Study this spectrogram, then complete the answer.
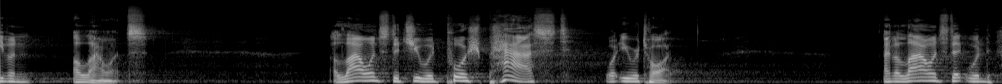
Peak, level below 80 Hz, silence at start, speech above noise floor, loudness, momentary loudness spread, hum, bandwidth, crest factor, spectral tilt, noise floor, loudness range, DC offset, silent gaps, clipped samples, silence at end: -4 dBFS; -52 dBFS; 0 s; 39 dB; -24 LUFS; 13 LU; none; 15.5 kHz; 22 dB; -5 dB/octave; -63 dBFS; 6 LU; under 0.1%; none; under 0.1%; 0 s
